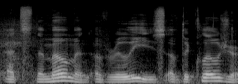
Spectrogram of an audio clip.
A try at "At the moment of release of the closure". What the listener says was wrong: At the moment of release. Release is too long.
